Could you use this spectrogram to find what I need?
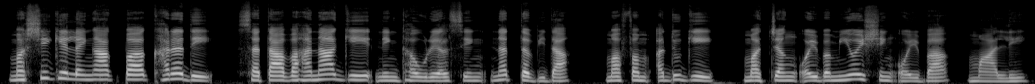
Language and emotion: Manipuri, neutral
